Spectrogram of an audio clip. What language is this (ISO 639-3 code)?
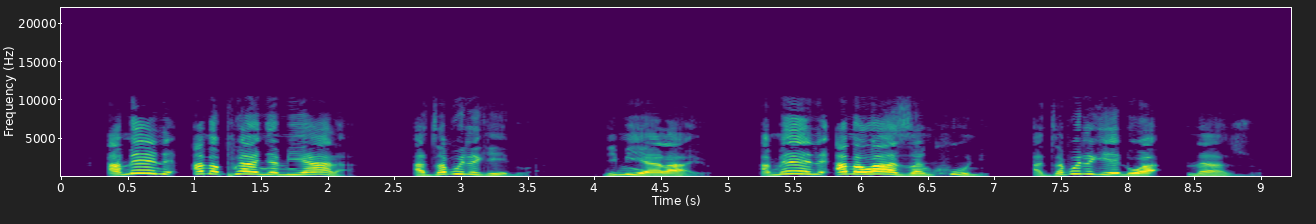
nya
